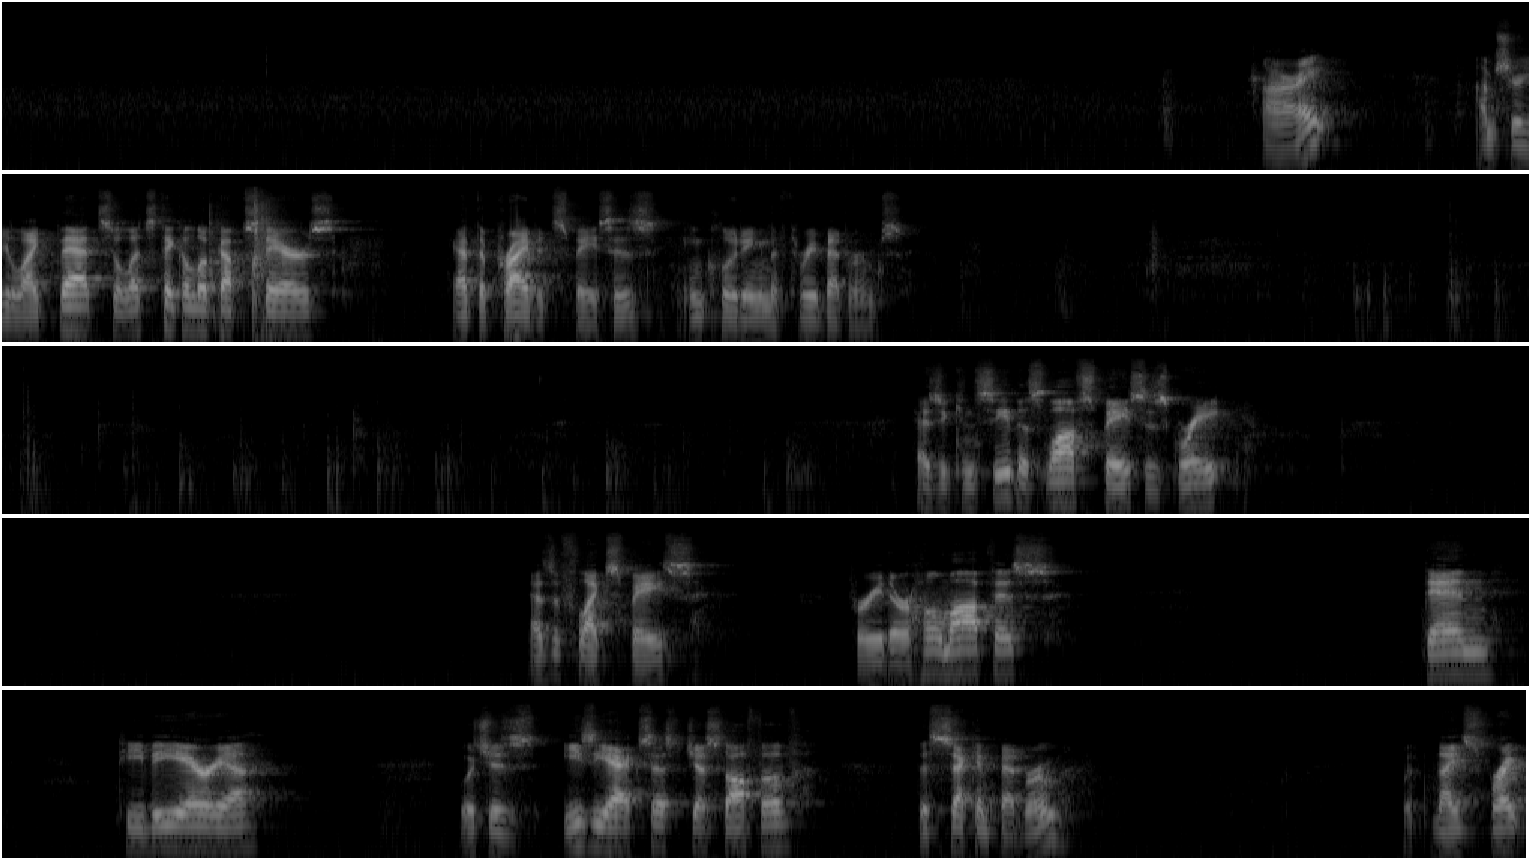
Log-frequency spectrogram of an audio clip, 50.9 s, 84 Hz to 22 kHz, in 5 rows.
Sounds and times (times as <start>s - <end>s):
Speech: 8.4s - 9.1s, 9.8s - 12.5s, 13.2s - 16.3s, 26.4s - 28.8s, 34.0s - 35.4s, 36.2s - 37.7s, 40.0s - 40.7s, 41.5s - 42.7s, 43.8s - 46.2s, 46.8s - 48.0s, 50.0s - 50.8s.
